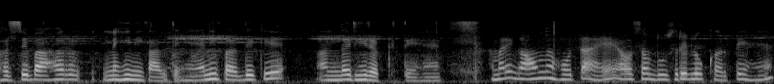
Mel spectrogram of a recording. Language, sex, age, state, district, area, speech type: Hindi, female, 45-60, Uttar Pradesh, Mirzapur, urban, spontaneous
